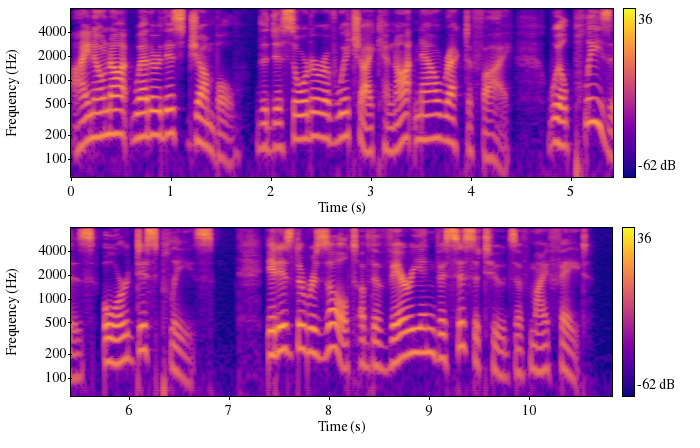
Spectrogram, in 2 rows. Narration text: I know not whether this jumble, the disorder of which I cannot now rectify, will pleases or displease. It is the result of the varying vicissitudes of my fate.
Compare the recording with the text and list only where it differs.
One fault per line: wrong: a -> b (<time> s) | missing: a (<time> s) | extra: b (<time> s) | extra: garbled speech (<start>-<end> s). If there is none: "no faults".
no faults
